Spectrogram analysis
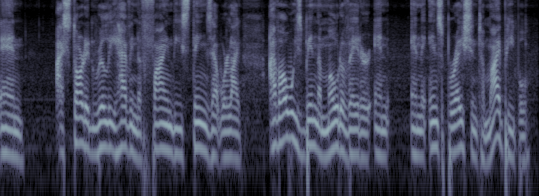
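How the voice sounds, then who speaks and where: A man's voice: mid-range voice, moderate pace. A man from West Covina, California, guesting as a rapper in an interview. He talks in an earnest, reflective way and keeps dropping in "bro" and "dog". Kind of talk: candid interview talk.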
